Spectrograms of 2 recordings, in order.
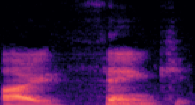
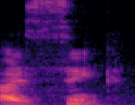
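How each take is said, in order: First: 'Think' starts with a TH sound. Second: 'Think' starts with an S sound.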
